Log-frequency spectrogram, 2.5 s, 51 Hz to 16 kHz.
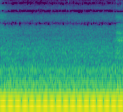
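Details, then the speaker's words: Toyota Celica ST185 GT4, warming up before MOT retest after steering rack and tie rod fixes, no fault codes: deep even drone with steady low beat, no knocks, rattles or wobble; normal running. "Seems okay."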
